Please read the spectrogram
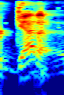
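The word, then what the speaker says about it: Goetta: But Cincinnati's famous for Getta. Am I pronouncing that correctly? – You're pronouncing it correctly.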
